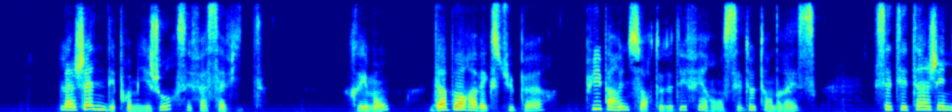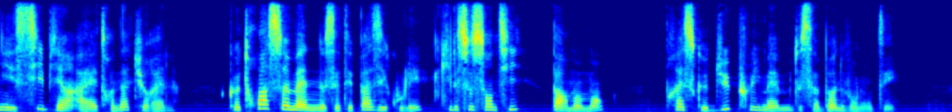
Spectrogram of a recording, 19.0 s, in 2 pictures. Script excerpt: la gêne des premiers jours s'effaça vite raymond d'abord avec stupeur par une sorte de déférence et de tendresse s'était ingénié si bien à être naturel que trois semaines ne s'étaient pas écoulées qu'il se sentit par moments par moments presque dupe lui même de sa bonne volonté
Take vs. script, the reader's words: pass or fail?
fail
